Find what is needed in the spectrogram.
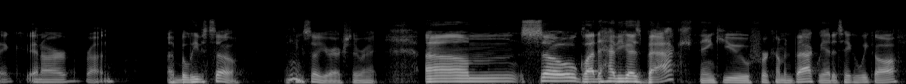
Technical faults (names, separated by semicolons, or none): repeated stalls (stutter); jitter buffer slow-down; jitter buffer speed-up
